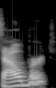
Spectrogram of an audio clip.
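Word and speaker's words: Saubert: name on the Niners Eric sabert sabert it's sabert I pronunciation I was just looking at I was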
